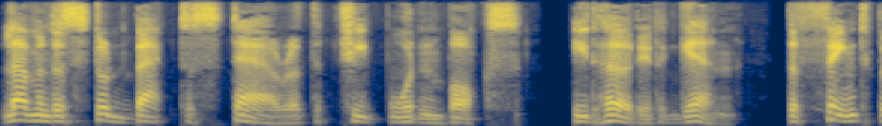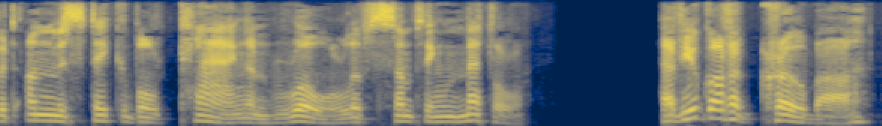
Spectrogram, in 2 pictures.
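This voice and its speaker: A man's voice: medium pitch, expressive, a little slow, no echo, highs cut off. A man reading a period mystery novel aloud as an audiobook narrator.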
